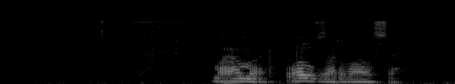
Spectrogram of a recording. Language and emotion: Russian, sad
